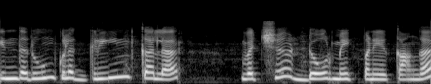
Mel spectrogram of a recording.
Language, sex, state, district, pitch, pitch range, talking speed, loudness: Tamil, female, Tamil Nadu, Nilgiris, 260 Hz, 245-290 Hz, 110 wpm, -13 LUFS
